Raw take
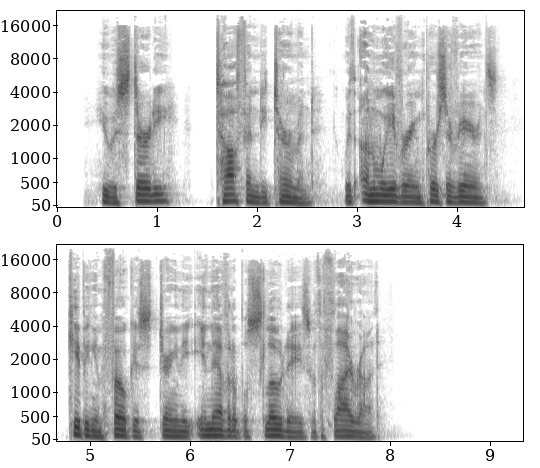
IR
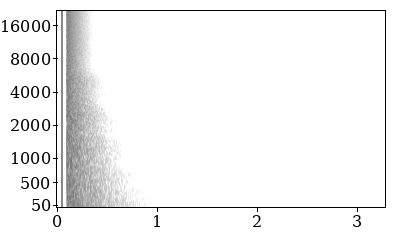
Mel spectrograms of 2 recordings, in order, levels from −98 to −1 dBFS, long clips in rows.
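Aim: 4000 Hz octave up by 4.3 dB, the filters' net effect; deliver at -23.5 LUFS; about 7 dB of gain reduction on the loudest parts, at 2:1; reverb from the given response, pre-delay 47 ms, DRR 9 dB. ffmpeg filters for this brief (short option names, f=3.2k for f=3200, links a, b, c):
-filter_complex "[0:a]equalizer=f=4k:t=o:g=5,acompressor=threshold=-33dB:ratio=2,asplit=2[a][b];[1:a]atrim=start_sample=2205,adelay=47[c];[b][c]afir=irnorm=-1:irlink=0,volume=-15dB[d];[a][d]amix=inputs=2:normalize=0,volume=10dB"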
